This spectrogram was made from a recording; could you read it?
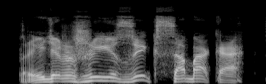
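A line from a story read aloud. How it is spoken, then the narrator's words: Growl. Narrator (Russian): зарычал он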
